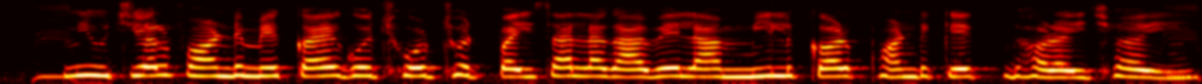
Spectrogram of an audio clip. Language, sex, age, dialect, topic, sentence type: Magahi, female, 31-35, Western, banking, statement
